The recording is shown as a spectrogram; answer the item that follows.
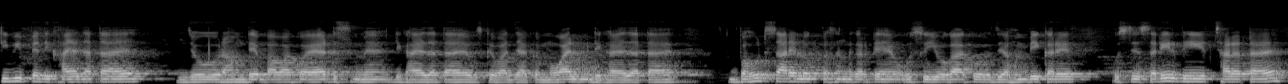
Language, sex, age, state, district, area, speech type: Hindi, male, 18-30, Bihar, Samastipur, rural, spontaneous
